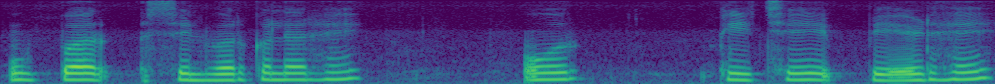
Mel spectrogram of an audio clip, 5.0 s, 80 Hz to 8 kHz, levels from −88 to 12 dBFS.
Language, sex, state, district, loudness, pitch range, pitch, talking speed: Hindi, female, Chhattisgarh, Kabirdham, -16 LUFS, 220-240 Hz, 230 Hz, 95 wpm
